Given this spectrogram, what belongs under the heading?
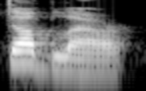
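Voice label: "doublure", English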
